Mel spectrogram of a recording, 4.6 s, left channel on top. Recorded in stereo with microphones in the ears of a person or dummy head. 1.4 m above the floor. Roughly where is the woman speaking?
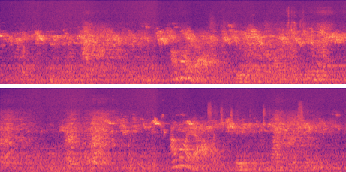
Right.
